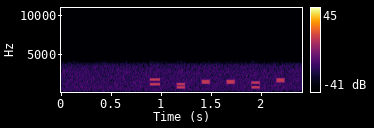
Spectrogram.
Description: Multi-frequency trunk signalling (R1, as on North American trunks), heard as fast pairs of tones, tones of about 80 ms, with phone line noise. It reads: KP 2004 ST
